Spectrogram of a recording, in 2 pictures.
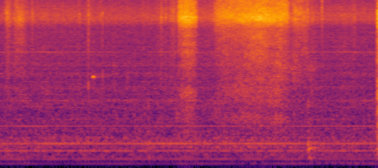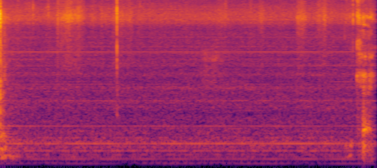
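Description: Hands rubbing and smoothing fabric flat on a work table: a short rustle, then a longer hiss of about a second, then a single click, over a steady low electrical hum.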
